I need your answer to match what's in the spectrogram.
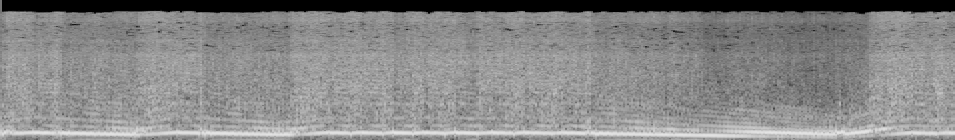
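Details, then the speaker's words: Daihatsu Gran Max revved high: keeps sagging and stumbling, dips about every second and one long drop; clogged catalytic converter caused by poor fuel quality, runs on Pertalite daily. "Jadi, itulah tanda-tanda katalis, katalis atau konverter katalitik tersumbat karena kualitas bahan bakar yang buruk ."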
